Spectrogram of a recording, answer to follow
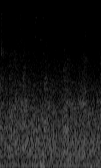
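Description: Faint footfalls of two small dogs' paws and claws on a bare concrete floor as they run and play, over a low steady room hum.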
